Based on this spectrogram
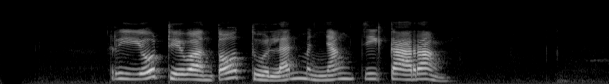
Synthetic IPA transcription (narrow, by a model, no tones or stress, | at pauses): rijoɖ̥e̤want̪ɔd̪̥o̤lanməɲaŋt͡ʃikaɾaŋ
